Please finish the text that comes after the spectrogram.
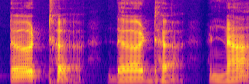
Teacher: ಮೂರ್ಧ್ಯ ಅದರಲ್ಲಿ ಬಂದಾಗ ಟ, ನಾಲಿಗೆ ಸುತ್ತಕೊಂತು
